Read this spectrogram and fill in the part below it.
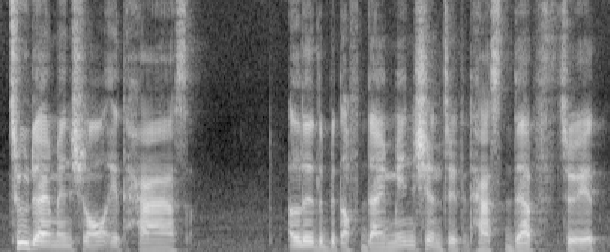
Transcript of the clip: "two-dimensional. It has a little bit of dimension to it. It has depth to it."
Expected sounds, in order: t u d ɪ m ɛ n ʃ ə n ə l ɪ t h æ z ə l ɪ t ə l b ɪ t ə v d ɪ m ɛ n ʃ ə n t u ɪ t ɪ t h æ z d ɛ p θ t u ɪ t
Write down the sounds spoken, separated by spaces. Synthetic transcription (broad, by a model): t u d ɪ m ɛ n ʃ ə n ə l ɪ t h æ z ə l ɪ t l b ɪ t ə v d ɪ m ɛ n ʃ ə n t u ɪ t ɪ t h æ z d ɛ p θ t u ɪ t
